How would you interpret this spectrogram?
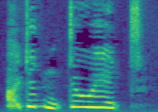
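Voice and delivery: high, slow whine; long, pleading high-pitched protest; whining dog. A narrator's reading. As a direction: whine innocence like a scolded dog. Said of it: "whined Willie".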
